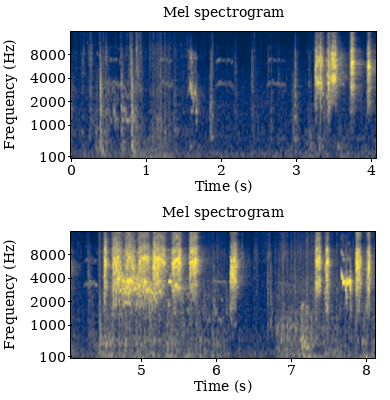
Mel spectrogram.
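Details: Happy budgerigar chirping, with bursts of bright, high, scratchy chatter that grow dense and loud in the middle, broken by short pauses and scattered clicks.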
